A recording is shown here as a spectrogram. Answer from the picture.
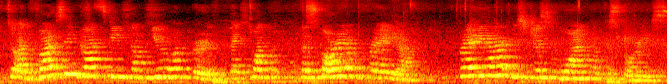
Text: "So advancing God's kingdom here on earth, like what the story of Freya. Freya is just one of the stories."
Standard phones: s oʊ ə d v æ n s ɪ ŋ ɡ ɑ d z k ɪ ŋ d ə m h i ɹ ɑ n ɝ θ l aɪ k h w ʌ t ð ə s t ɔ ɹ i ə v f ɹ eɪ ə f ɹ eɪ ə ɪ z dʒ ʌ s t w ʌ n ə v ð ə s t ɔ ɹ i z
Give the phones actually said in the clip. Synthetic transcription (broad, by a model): s oʊ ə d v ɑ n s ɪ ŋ ɡ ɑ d s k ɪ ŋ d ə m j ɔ w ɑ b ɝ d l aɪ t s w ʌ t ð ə s t ɔ ɹ i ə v p ɹ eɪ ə p ɹ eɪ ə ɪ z dʒ ʌ s t w ʌ n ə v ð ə s t ɔ ɹ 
